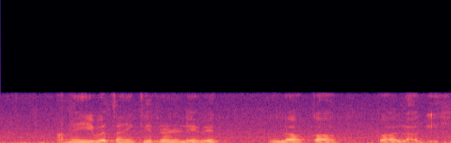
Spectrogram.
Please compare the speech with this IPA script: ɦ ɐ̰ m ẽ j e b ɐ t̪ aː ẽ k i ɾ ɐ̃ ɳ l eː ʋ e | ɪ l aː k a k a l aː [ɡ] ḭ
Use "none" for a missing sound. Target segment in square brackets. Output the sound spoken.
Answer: ɡ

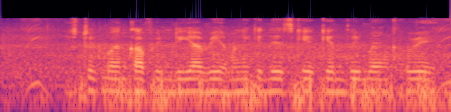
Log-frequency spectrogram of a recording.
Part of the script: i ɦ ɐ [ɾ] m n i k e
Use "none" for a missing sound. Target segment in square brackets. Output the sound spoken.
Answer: none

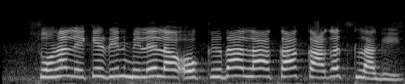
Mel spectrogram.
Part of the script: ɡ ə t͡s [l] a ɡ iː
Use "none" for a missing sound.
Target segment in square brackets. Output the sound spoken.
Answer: l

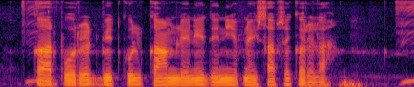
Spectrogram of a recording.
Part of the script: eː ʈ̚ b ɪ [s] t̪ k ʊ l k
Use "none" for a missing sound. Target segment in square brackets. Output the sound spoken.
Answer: none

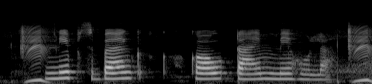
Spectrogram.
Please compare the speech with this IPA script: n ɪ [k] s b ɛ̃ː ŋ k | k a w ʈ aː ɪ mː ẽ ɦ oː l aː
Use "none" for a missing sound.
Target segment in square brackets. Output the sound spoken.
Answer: p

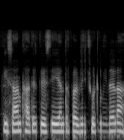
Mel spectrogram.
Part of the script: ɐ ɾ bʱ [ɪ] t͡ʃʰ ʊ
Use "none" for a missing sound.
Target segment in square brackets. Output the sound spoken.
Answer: i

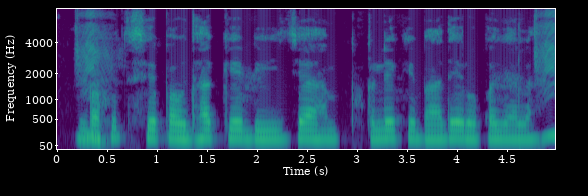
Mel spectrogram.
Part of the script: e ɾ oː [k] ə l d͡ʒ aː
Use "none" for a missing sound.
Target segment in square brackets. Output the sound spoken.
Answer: p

